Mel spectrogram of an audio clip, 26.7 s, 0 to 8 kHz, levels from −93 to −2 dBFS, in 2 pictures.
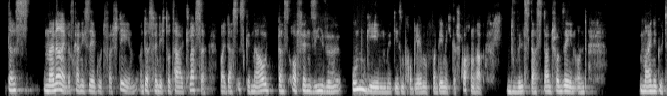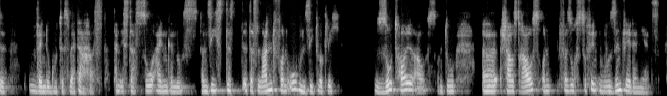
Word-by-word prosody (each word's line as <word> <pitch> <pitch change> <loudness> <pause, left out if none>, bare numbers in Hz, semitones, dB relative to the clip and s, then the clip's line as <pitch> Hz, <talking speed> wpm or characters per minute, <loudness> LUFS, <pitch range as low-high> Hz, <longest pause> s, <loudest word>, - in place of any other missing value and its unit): Das 195 0 0 0.3
nein, 175 -2 +5
nein, 205 -6 +7
das - - -9
kann 170 -2 -2
ich 165 0 -5
sehr 165 -3 +1
gut 150 -2 -9
verstehen 145 +1 -4
und 160 - -8
das 180 0 +1
finde 165 -3 0
ich 155 - -6
total 155 -2 -2
klasse, 195 +1 -2 0.3
weil 155 -1 -2
das 150 0 -4
ist - - -9
genau 160 +4 +1 0.2
das 165 -3 -1
offensive 165 -3 +1 0.2
Umgehen 155 -12 +6
mit 135 -1 -7
diesem 145 +1 -2
Problem, 140 +2 -2
von 145 -1 -3
dem 145 0 +2
ich 140 +1 -8
gesprochen - - -2
habe. - - -1 0.5
Du 150 -2 -1
willst 150 0 -1
das 140 +1 -1
dann 160 -1 +1
schon 160 +1 +1
sehen 160 -3 +4
und 145 0 -4 1.1
meine 160 0 +4
Güte, 150 -2 -3 0.4
wenn 160 -3 +1
du 150 -2 0
gutes 145 0 -5
Wetter - - -1
hast, - - -10 0.2
dann 165 0 -5
ist 155 +1 -5
das 145 -3 -4
so 170 0 +2
ein 165 -2 -1
Genuss. 150 0 -5
Dann 160 0 0
sieht 180 +1 0
das, 185 -1 +2 0.2
äh - - +3
das 185 - -1
Land 170 +6 +4
von 180 -4 0
oben 210 -7 +2
sieht 170 +1 -4
wirklich 160 +2 -3 0.7
so 160 +5 +3
toll 205 0 +5
aus 205 +5 -6
und 155 -5 -10
du, 165 -1 -1 0.5
äh, 165 +1 +3
schaust 165 -2 +1
raus 180 +6 +4
und 175 0 -6
versuchst 175 0 -3
zu - - -3
finden, 195 -5 -1
wo 155 +1 -2
sind 190 +7 +3
wir 165 -4 +3
denn 140 -2 -5
jetzt? 130 -1 -12
165 Hz, 175 wpm, -23 LUFS, 150-180 Hz, 1.1 s, nein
